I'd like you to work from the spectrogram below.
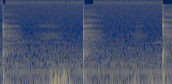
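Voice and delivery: repeated breathy "p" with no voice; teacher demonstrating "p"; unvoiced p demo. Shown as a demonstration. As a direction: pop out "p" three times, unvoiced. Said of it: "do the P sound".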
